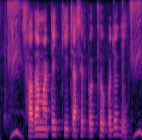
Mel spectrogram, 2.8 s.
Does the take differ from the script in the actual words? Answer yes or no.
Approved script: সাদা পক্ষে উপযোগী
yes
